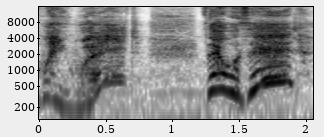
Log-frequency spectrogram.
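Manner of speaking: high-pitched, disbelieving questions; incredulous. Retold or imitated. To the visitor who says that's all, high disbelief. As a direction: re-enact baffled surprise, voice leaping up.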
